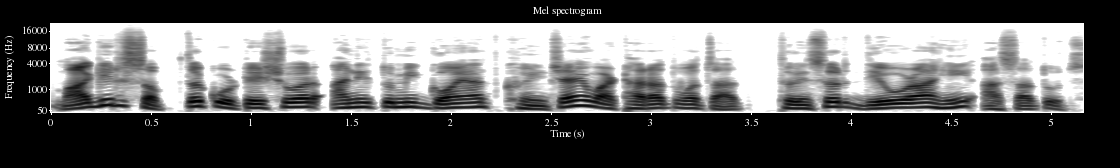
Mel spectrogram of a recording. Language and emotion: Goan Konkani, neutral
